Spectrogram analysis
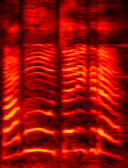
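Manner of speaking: loud call to the pet. Real, not acted. Owner calling dog to come, loud call. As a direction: call the dog over across the room.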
